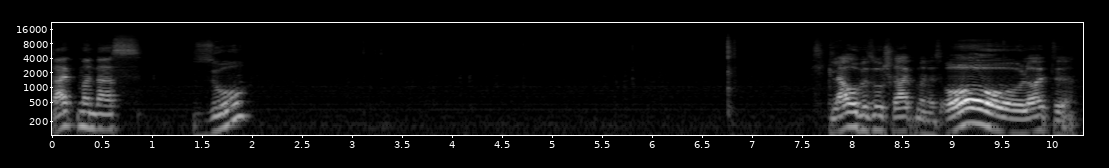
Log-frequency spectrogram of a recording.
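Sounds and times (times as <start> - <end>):
speech: 0.0 - 2.0, 7.8 - 10.2
low steady hum: 0.0 - 10.2
faint typing on a computer keyboard in an online quiz chat: 3.0 - 4.8, 5.5 - 5.9.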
